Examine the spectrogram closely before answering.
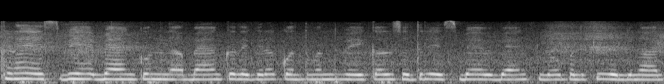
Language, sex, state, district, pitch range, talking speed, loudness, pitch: Telugu, female, Andhra Pradesh, Anantapur, 230-240 Hz, 110 wpm, -14 LUFS, 235 Hz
